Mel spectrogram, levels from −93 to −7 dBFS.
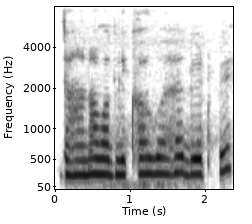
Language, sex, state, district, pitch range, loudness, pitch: Magahi, female, Bihar, Gaya, 245-260 Hz, -18 LUFS, 250 Hz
